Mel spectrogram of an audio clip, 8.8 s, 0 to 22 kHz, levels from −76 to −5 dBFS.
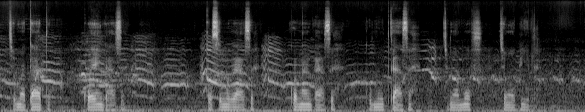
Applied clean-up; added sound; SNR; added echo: none; Gull, seagull; 7 dB; none.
